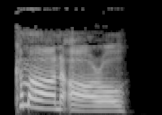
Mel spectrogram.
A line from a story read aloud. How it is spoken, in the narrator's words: Shandy called out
